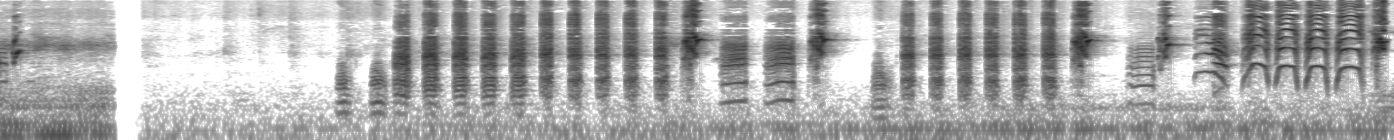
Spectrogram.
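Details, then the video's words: Javan myna morning lure song meant to restart a bird that has gone quiet: after a short silence, a long regular string of harsh squawking notes, ending with quick looping whistled phrases. "Burung Jalak Macet Bunyi Wajib Rutin Kasi pancingan Suara Jalak Kebo Tiap Pagi"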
